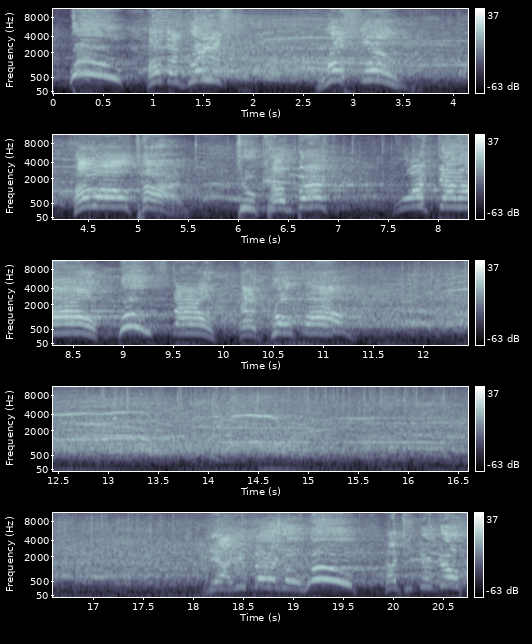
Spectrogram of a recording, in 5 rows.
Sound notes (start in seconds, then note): 11.6 crowd cheering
